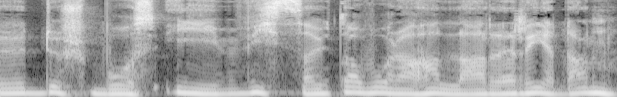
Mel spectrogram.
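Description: Somewhat breathy, a man speaks at medium pitch with fairly even intonation and a dark, mellow tone, recorded in a dry, close sound with no echo. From Sweden, Tranemo (Västergötland). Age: 30s. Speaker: local politician. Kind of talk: casual chat. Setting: office rigged as studio.

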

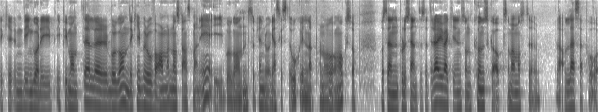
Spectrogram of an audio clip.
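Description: Fairly low male voice at a fairly quick pace, ordinary pitch variation, noticeable background noise behind it. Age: 40s. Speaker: wine merchant. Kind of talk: interview.

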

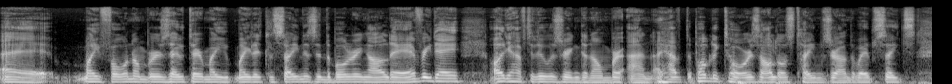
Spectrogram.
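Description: With a Wexford Irish accent, a man talks at a very fast pace and medium pitch, with very even loudness, fairly even intonation and noticeable background noise. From Ireland, County Wexford. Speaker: local history tour guide. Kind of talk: radio interview. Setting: radio studio.

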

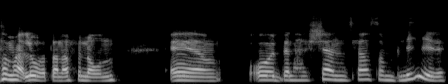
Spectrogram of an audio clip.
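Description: A woman's normal speaking voice at a medium pitch, with fairly even intonation. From Sweden, Tidaholm in Skaraborg. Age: 20s. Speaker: singer-songwriter. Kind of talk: interview.

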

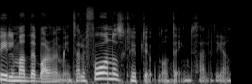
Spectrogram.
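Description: A woman speaks in a dark, mellow tone at a fairly low pitch. The sound is dry and close, with no echo. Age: 30s. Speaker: dance project leader. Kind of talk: casual chat. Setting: studio.

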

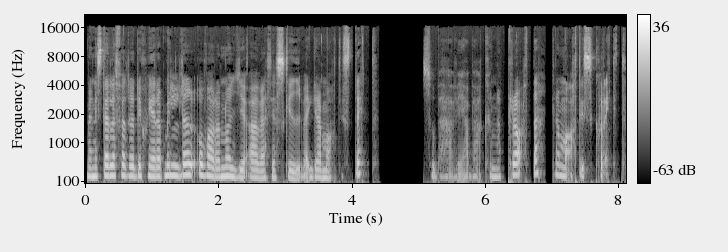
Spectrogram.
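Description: An ordinary speaking voice moves at a moderate pace with fairly even intonation but big swings in loudness. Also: woman, medium pitch for a woman. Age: 20s. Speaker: podcast host. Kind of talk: solo monologue.

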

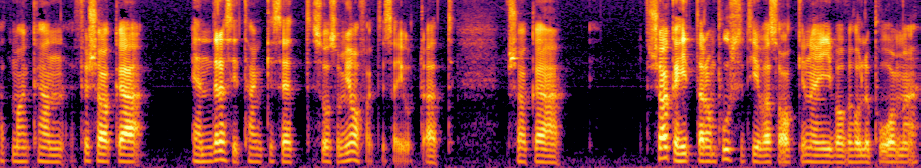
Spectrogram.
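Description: A man speaks in a plain, everyday voice at medium pitch. His pace is moderate and his intonation fairly even. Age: 20s. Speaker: professional footballer. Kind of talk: interview.

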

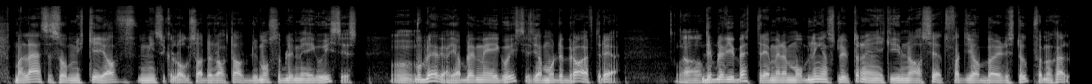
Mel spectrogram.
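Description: A man's fairly low, dark, mellow voice moves at a very fast pace with very even loudness and ordinary pitch variation. The sound is dry and close, with no echo. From Sweden, Kalmar. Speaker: podcast co-host, reality TV participant. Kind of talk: casual chat.

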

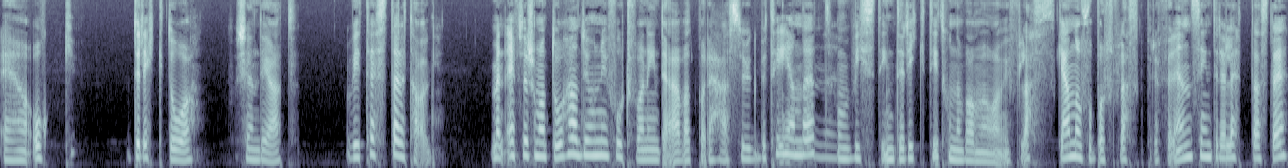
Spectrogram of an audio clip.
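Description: Dry and close with no echo, a dark, mellow voice moves at a moderate pace with lively intonation in a very clean recording with a silent background. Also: woman, medium pitch for a woman. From Sweden, Eskilstuna. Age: 30s. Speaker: new mother, podcast guest. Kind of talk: interview, personal story.

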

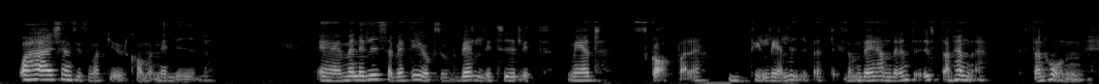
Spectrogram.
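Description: A woman in a plain, everyday voice speaks at medium pitch and a moderate pace, her intonation fairly even. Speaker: podcast host and university chaplain. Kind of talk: casual theological conversation. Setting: Uppsala, recorded in person. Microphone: poor sound quality.

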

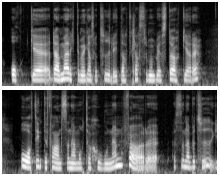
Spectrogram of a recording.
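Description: In a Gothenburg accent, a woman talks at a moderate pace with a medium pitch and ordinary pitch variation. The recording is very clean, with a silent background. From Gothenburg, Sweden. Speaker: local politician, education committee. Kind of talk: interview.

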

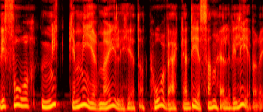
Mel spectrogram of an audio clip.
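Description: A somewhat breathy, fairly high male voice at a very slow pace, with hardly any pauses and very wide pitch swings. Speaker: civic information presenter. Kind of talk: scripted explainer dialogue.

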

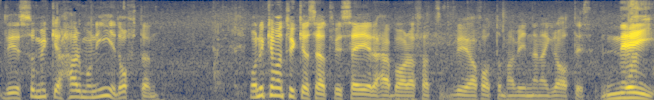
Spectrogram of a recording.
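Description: A man talks at a very fast pace with a medium pitch. His pitch swings very widely. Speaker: podcast host, wine taster. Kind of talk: casual chat.

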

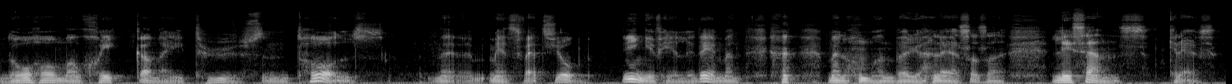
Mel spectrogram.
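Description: A man talks very slowly with a very deep, low pitch, vocal fry and a dark, mellow tone. His intonation is lively, and audible room echo surrounds him. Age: 50s. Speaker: podcaster. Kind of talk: personal monologue podcast. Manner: halting, frequent word repetitions; animated.

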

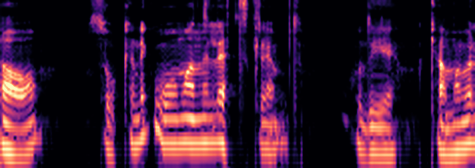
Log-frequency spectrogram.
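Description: The voice is a natural reading voice. Its pitch varies in an ordinary way over a quiet background.

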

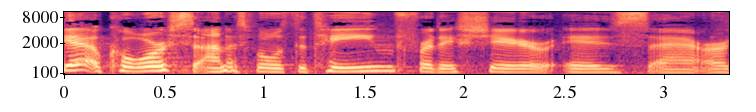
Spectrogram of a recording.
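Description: A woman speaks with a southeast Irish accent. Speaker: adult education coordinator. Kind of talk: interview.

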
